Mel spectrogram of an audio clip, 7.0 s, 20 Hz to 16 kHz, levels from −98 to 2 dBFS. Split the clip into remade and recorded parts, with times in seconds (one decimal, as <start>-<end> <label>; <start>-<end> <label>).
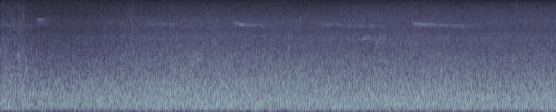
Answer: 0.0-5.2 recorded; 5.2-7.0 remade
